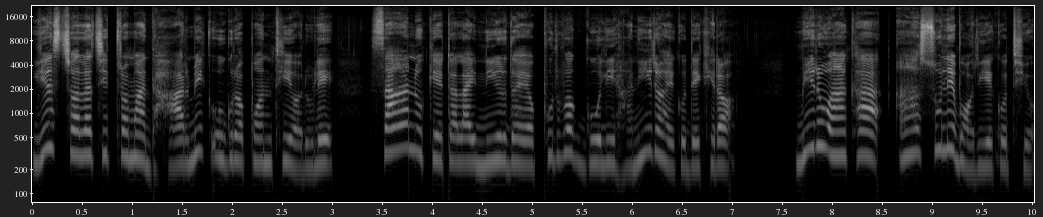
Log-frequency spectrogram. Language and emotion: Nepali, sad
